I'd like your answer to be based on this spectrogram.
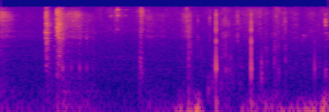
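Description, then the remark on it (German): A car key is handled, giving a few sharp metallic clinks and jingles at irregular moments over a soft, low rumble of movement. No one speaks. “Also ich habe hier einen Schlüssel. Das ist aber definitiv nicht der richtige.”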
